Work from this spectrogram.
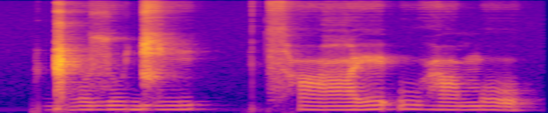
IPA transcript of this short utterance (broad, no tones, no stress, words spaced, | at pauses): ɡ͡ǁozud͡ʑi | t͡sʰɑʕe ʔuɦɑmo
